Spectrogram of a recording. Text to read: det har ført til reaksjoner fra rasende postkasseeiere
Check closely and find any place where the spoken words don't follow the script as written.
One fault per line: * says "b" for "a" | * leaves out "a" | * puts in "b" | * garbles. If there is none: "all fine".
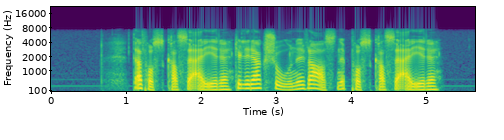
* says "postkasseeiere" for "ført"
* leaves out "fra"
